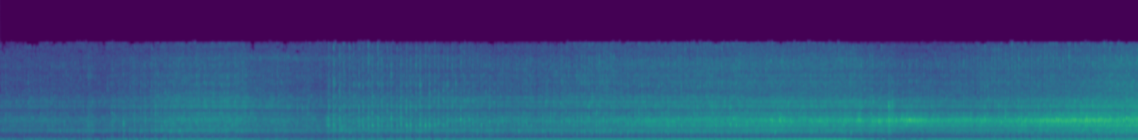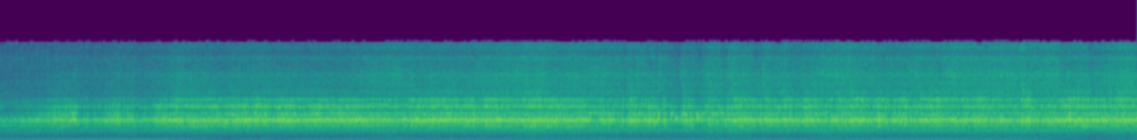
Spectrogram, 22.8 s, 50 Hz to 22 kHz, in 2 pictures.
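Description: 2012 Harley-Davidson Dyna Street Bob V-twin running through Vance & Hines 2-into-2 pipes with a Screamin' Eagle Heavy Breather intake, pulling up through the gears. The engine note rises and drops with an upshift about eight seconds in, rises and drops again with another shift about five seconds later, then holds steady at cruise and eases off near the end. Wind noise on the microphone builds as speed rises.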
